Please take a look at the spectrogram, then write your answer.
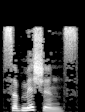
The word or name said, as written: submissions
